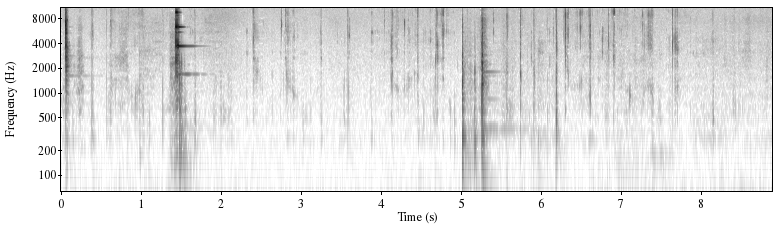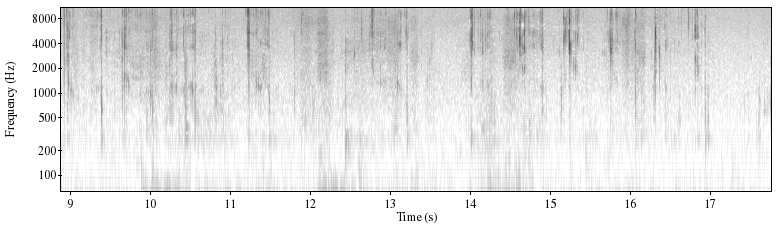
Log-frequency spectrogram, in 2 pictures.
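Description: Close-up mouth sounds of a person chewing a last bite of soft souffle omelette, with many small wet clicks. There are two louder knocks, about a second and a half in and about five seconds in; the first has a brief ring.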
